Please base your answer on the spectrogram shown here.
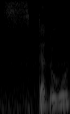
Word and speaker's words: Cadogo: rivages noir en 2009 cadogo tu prononces comme ça oui cadeaux à gogo voilà donc au pluriel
